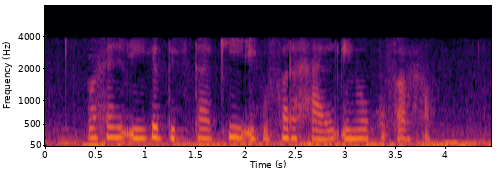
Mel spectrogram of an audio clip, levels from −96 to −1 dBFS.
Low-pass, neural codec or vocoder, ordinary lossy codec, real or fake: 7.2 kHz; codec, 44.1 kHz, 3.4 kbps, Pupu-Codec; AAC, 16 kbps; fake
